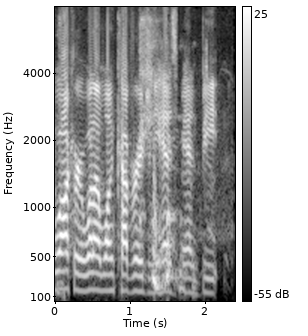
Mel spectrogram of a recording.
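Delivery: ordinary delivery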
